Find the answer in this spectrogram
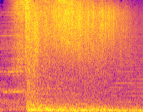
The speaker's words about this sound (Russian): Мощный рыкающий грохот, казалось, вырвал его барабанные перепонки. Высосал воздух из груди.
